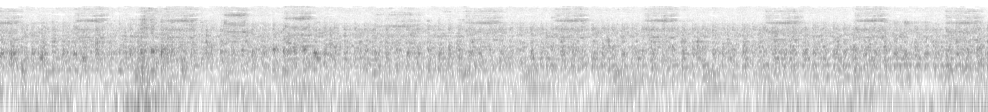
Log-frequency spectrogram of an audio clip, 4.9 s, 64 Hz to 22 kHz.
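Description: Diesel engines of two tractors, a Farmtrac 45 and a John Deere 5039D, running together while the John Deere pulls the Farmtrac and its cultivator out of the mud where it was stuck, with a brief louder surge about a second in.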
